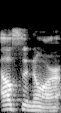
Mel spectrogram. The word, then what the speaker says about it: Elsinore: on uh so you guys recently uh launched elsinore is that how you is that how you pronounce it it is elsinore although okay as well i've heard that pronunciation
